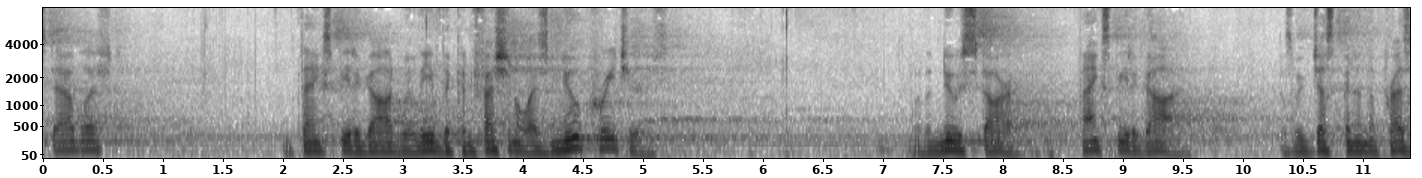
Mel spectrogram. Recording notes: A homily delivered at Holy Family Parish in Amesbury, Massachusetts, on February 18, 2023.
